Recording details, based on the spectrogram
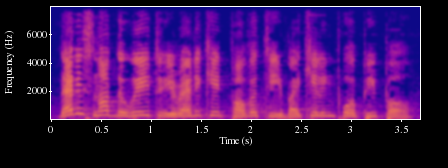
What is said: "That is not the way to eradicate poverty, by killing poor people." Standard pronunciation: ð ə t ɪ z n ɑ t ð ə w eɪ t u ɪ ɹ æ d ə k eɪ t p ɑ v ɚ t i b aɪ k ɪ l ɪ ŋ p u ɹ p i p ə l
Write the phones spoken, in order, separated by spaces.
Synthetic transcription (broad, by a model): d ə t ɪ s n ɑ t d ə w eɪ t u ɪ ɹ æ d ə k eɪ t p ɑ v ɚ t i b aɪ k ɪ l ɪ ŋ p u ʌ p i p ə l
